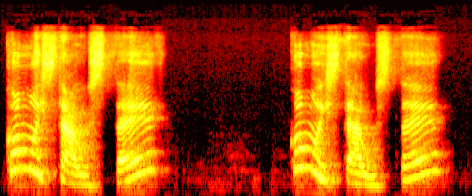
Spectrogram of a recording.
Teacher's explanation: And you want it to sound like a question. So, watch how your voice fluctuates up and down.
